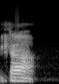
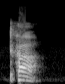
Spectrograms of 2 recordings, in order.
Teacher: So if you tell ta, it is less force. Tha, Mahaprana, more energy, more breath is used. So it is Mahaprana.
